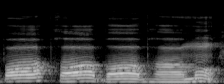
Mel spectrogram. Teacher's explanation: দুটি ঠোঁট এক জায়গায় জড়ো হয়ে উচ্চারিত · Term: ওষ্ঠ বর্ণ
